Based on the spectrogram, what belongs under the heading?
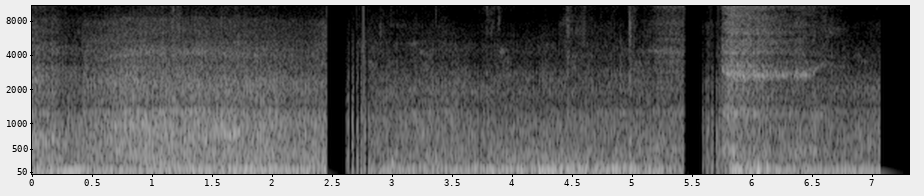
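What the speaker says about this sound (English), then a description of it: "There's a lot of trucks." Trucks roll past in a continuous heavy rumbling roar, with two abrupt silent breaks and a faint brake-like hiss near the end.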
